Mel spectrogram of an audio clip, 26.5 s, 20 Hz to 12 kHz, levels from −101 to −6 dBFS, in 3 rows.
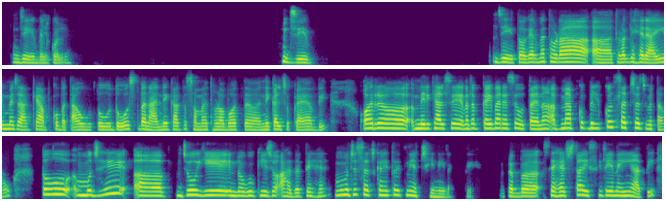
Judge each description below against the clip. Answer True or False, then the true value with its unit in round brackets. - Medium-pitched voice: False (210 Hz)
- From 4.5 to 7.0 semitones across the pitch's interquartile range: True (5.2 semitones)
